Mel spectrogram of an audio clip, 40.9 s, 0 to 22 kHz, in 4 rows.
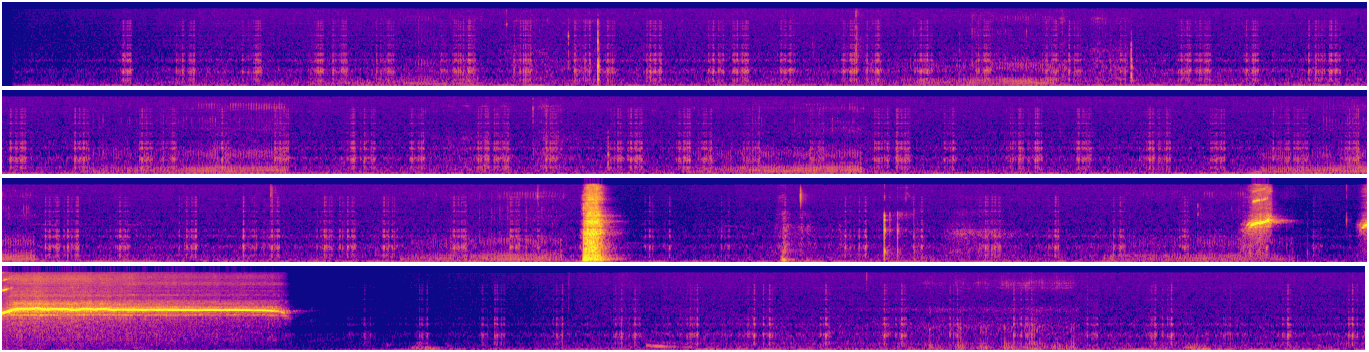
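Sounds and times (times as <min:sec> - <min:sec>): fast steady ticking: 0:00.8 - 0:29.7, 0:33.3 - 0:40.9
cat snoring: 0:00.9 - 0:25.2, 0:26.8 - 0:29.8, 0:33.8 - 0:40.9
cat snorting: 0:00.9 - 0:25.5, 0:26.3 - 0:30.2, 0:34.9 - 0:39.7
cat snuffling: 0:37.3 - 0:39.4.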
